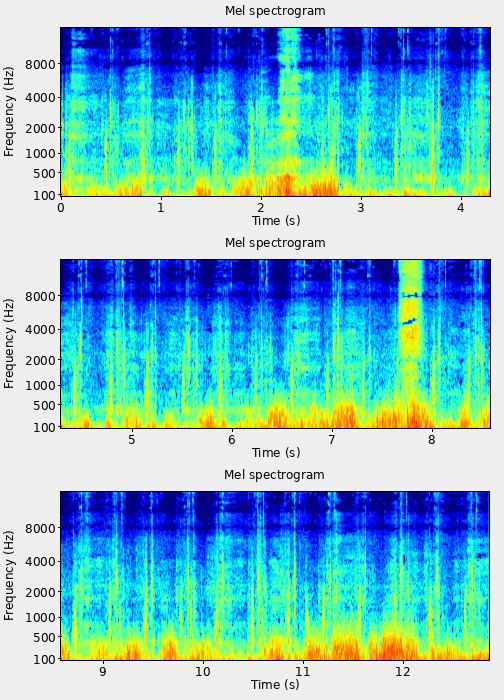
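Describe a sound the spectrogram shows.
Footsteps tap steadily on an asphalt road.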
